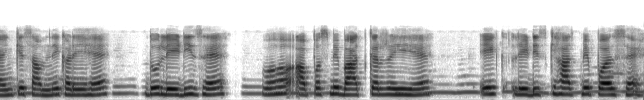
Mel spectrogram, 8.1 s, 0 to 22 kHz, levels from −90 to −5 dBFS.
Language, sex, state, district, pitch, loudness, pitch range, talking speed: Hindi, female, Maharashtra, Dhule, 240 Hz, -17 LUFS, 230-260 Hz, 165 wpm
